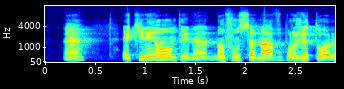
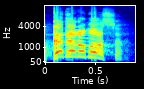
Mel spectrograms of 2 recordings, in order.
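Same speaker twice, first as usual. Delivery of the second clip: much higher, shouted demand; angry passenger outburst; 8 semitones higher, 6 dB louder than usual. Retold or imitated. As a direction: yell for the flight attendant. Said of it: "tu começa a fazer um escarcéu".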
